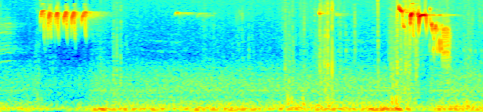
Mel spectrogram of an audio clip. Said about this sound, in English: At no other time of the year are sounds so sharp the scolding winter call of the chickadee, wind howling through oaks or whispering through pines, the clarion call of wind chimes, piercing as the cold itself.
